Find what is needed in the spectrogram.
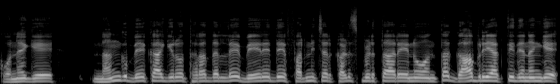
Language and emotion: Kannada, fearful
